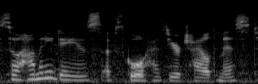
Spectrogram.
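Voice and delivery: very quiet, hushed, barely audible whisper. Retelling a question put to a friend at school: imitating a whisper. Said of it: "I kind of whispered to her".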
